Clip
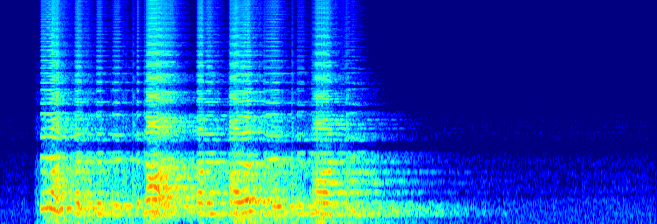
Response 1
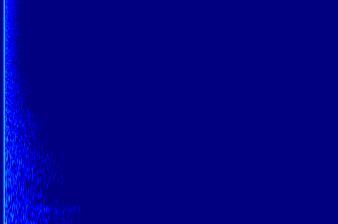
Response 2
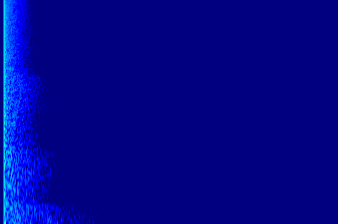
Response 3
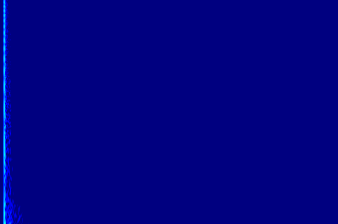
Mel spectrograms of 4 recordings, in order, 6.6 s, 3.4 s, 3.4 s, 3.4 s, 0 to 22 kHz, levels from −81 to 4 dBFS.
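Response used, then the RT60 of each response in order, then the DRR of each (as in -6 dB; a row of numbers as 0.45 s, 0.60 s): 1; 2.0 s, 1.2 s, 0.40 s; 1.0 dB, -3.5 dB, 6.0 dB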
